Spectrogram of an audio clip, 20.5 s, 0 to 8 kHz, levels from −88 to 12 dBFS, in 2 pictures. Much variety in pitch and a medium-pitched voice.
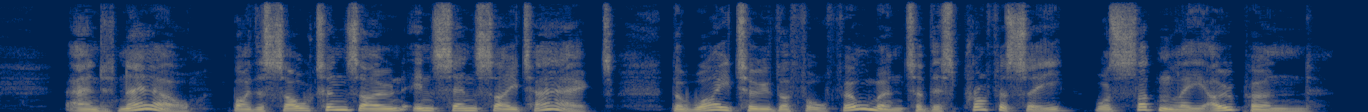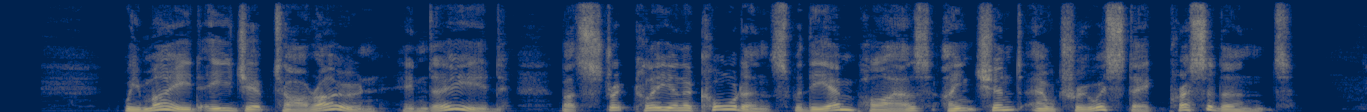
No: wide, 8.8 semitones; low, 125 Hz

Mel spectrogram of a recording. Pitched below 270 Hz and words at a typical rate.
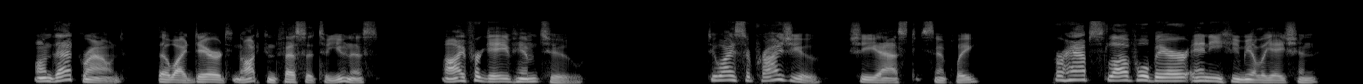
No: low, 135 Hz; slow, 125 wpm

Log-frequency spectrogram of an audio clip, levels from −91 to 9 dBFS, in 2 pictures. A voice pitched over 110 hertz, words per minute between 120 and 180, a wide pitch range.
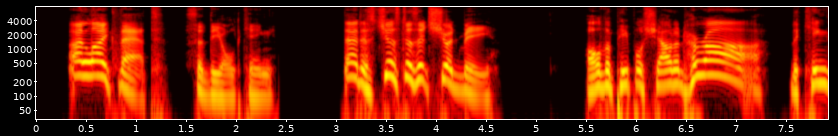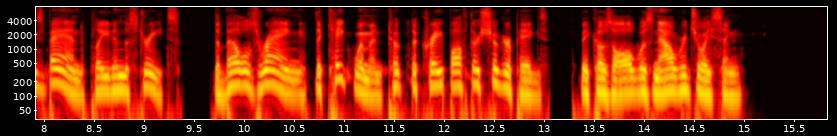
Yes: medium, 140 Hz; average, 175 wpm; wide, 7.5 semitones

